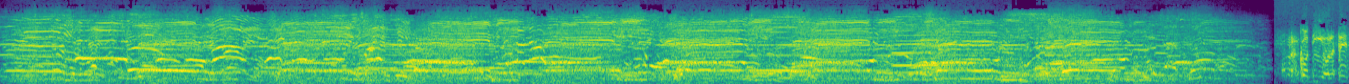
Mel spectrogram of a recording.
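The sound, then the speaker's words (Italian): A loud crowd of street demonstrators in via Risoli shouting together as they close in on the police toward the two towers, many overlapping voices rising and falling in a steady roar for about fifteen seconds before cutting off abruptly. “qui in via Risoli all'inizio i dimostranti hanno chiuso la polizia”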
